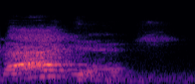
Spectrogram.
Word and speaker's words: baggage: In here, baggage, the stress is on the first syllable.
